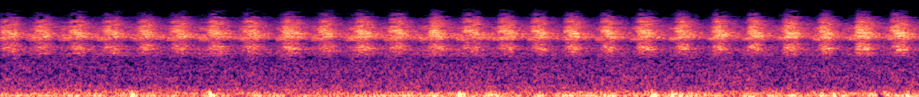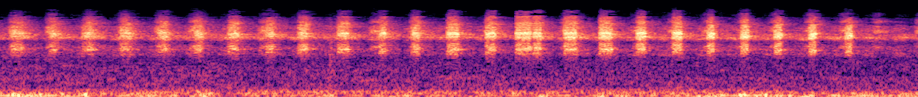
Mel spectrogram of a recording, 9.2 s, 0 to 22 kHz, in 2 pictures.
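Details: Greek cicadas singing in July 2020 on Corfu island at Palaiokastritsa, recorded with a GoPro Hero7 Black: a high, hissing buzz pulsing rapidly about three times per second, growing more regular and louder toward the end, faint low rumble beneath.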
